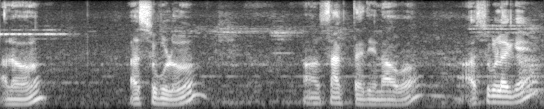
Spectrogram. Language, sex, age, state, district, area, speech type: Kannada, male, 60+, Karnataka, Bangalore Rural, rural, spontaneous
